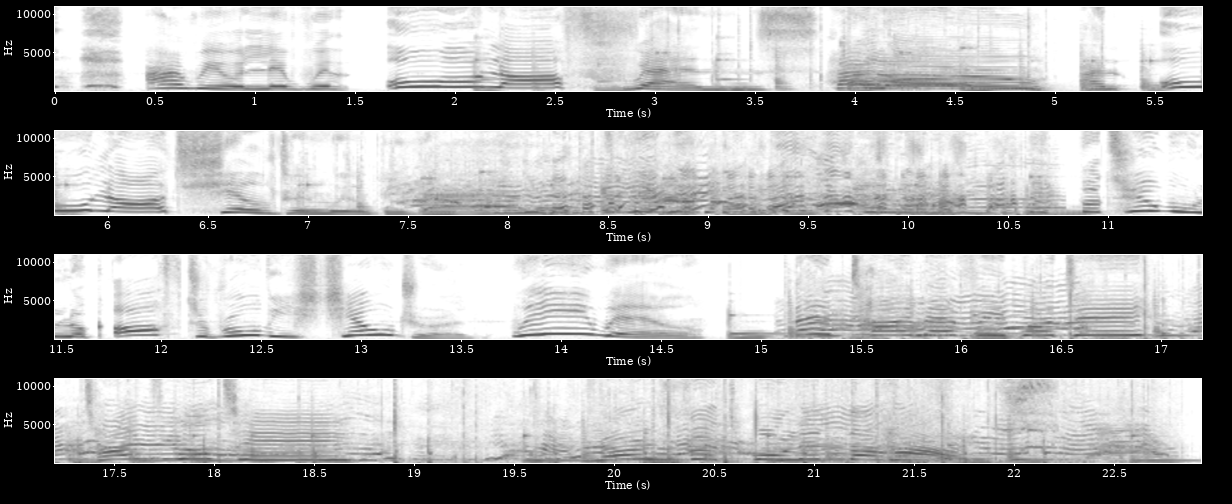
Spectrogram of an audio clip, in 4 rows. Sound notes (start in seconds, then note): 7.4 ruckus; 15.1 children playing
